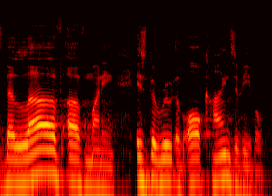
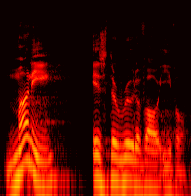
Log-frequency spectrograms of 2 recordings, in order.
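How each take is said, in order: First: Love stressed, the whole line slowed. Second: Said in the usual way. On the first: Shown as a demonstration. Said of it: "That is not what we just read". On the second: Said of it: "People think that the phrase is".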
